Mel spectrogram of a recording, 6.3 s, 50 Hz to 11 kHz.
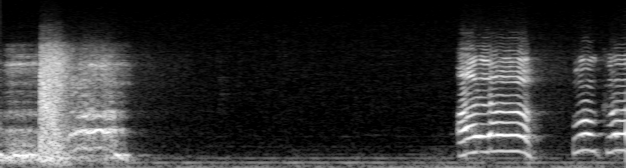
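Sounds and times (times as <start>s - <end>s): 
lion giving a rasping roar: 0.0s - 1.5s
point-blank rifle shot fired at a lion: 0.4s - 0.8s
speech: 4.6s - 6.2s.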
